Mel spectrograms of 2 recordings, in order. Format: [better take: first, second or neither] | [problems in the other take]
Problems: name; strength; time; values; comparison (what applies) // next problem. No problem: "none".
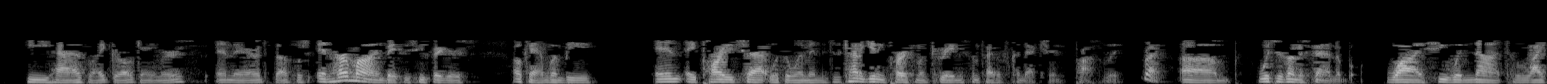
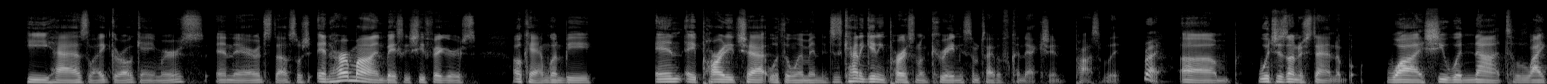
second | garbled, watery; badly; nothing above 3 kHz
